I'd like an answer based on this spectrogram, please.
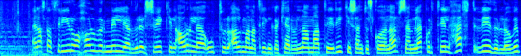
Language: Icelandic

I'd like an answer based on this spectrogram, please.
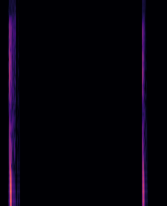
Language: Uzbek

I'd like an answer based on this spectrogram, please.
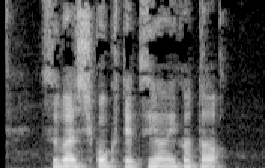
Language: Japanese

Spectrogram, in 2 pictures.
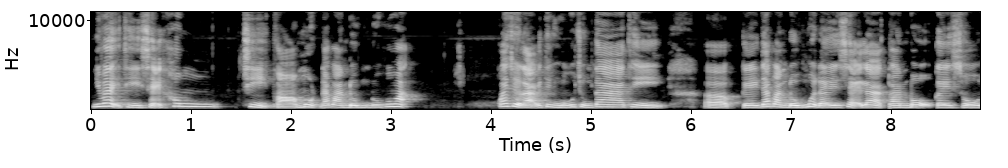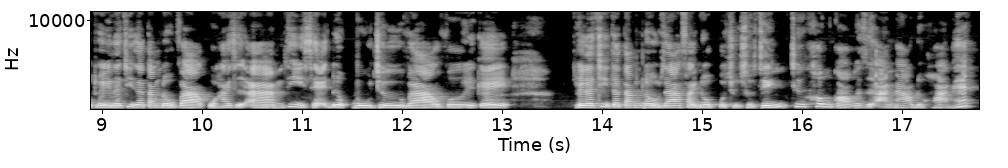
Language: Vietnamese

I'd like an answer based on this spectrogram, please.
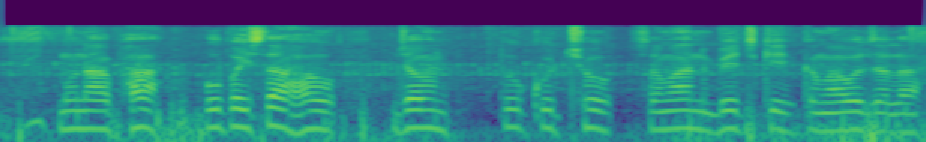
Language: Bhojpuri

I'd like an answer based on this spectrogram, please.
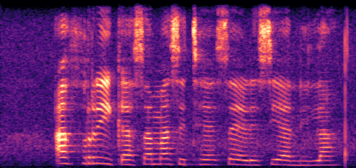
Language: Venda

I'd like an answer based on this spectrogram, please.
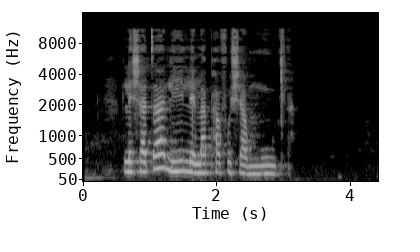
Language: Northern Sotho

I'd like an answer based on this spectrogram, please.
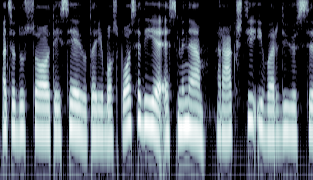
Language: Lithuanian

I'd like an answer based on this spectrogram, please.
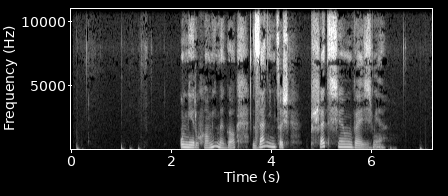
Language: Polish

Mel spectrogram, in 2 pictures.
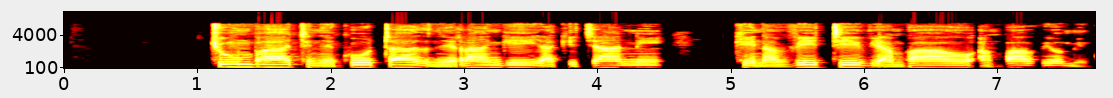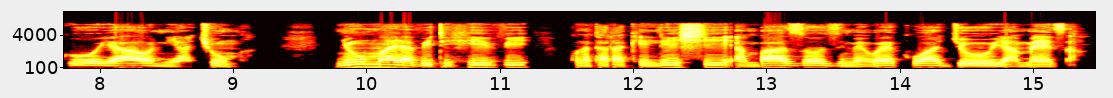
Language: Swahili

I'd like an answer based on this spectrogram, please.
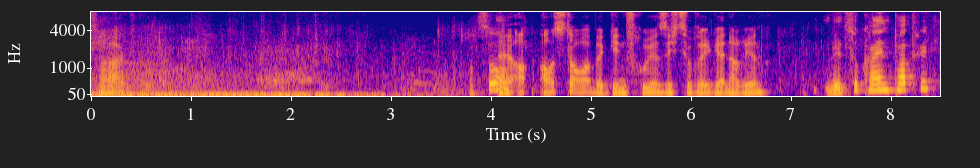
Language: German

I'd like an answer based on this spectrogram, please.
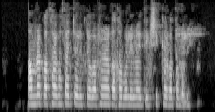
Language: Bangla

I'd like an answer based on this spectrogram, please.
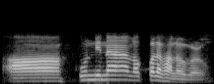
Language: Assamese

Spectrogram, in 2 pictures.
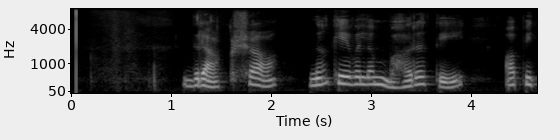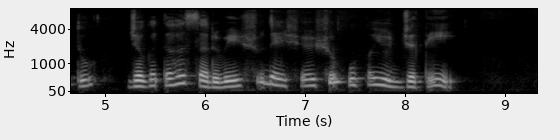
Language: Sanskrit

